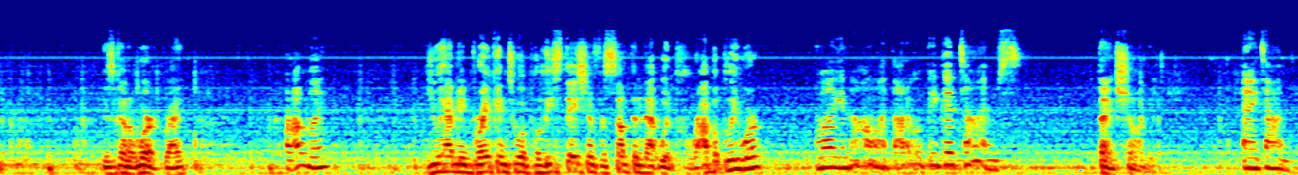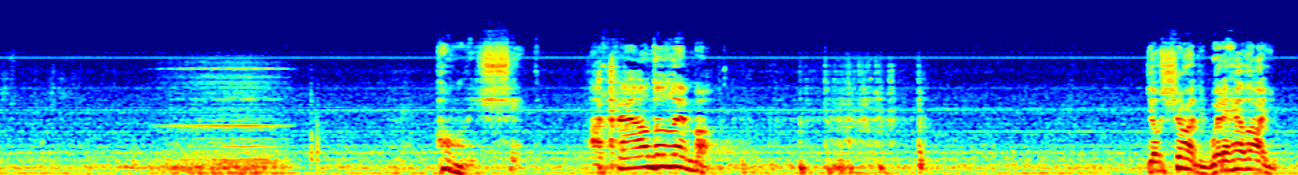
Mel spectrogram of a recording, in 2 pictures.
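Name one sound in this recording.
Men and women talk with animation, heard through a television speaker in a room.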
